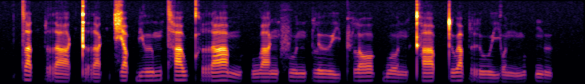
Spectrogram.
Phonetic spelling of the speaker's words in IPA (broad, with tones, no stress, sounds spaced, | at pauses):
t a˥˩ t̚ p r aː˨˩ k̚ t r a˨˩ k̚ t͡ɕ a˥˩ p̚ j ɯː˦˥ m tʰ a˥˩ w kʰ r a˥˩ m | w a˧ ŋ f u˧ n p l ɯː˨˩ j pʰ l ɔː˥˩ k̚ w o˨˩ n kʰ aː˥˩ p̚ t u˥˩ a̯ p r uː˧ j o˨˩ n m u˦˥ k̚ ŋ ɯ˨˩ k̚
